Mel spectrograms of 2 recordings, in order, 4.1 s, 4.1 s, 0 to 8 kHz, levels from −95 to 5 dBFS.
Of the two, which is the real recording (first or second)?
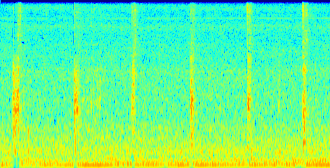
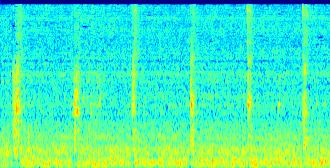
first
